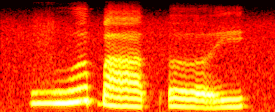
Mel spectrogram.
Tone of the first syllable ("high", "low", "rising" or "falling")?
rising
